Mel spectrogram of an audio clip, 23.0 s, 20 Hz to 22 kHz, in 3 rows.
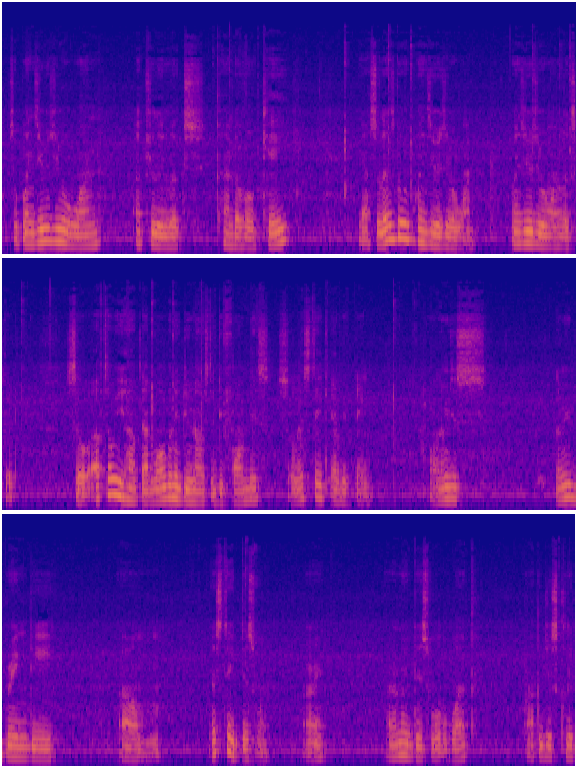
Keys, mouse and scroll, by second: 3.3 Return, 3.4 Tab, 4.2-4.7 scroll down 2, 4.7-5.5 middle drag, 5.5 scroll down 2, 5.6-7.3 middle drag, 7.3 scroll up 2, 7.4 scroll down 2, 7.6 shift+middle drag, 7.8 scroll up 2, 8.1-18.7 middle drag, 9.5 scroll up 2, 9.6 scroll down 2, 12.0 Tab, 12.2 a, 12.8 scroll down 2, 14.0 KP_1, 15.2-16.0 scroll up 2, 16.0 Tab, 18.7 right click, 19.4 Tab, 19.9 a, 22.2 Tab, 22.6-22.9 scroll up 1.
